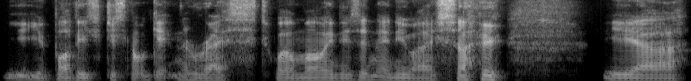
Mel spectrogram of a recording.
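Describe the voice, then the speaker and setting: A man's voice: on the low side, steady tone, unhurried, dry recording, studio quality. A man with a cold, chatting hesitantly as a guest on a live stream. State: bunged up with a cold. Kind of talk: casual chat.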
